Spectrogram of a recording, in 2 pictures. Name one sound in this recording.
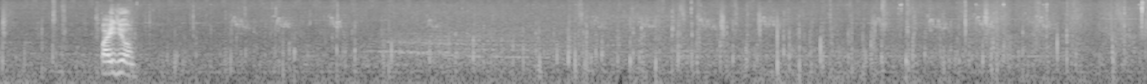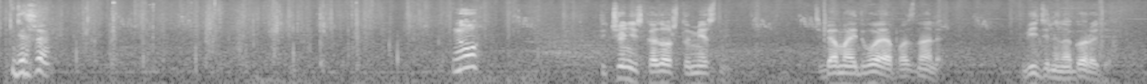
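Boys talk and call out to one another outdoors.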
